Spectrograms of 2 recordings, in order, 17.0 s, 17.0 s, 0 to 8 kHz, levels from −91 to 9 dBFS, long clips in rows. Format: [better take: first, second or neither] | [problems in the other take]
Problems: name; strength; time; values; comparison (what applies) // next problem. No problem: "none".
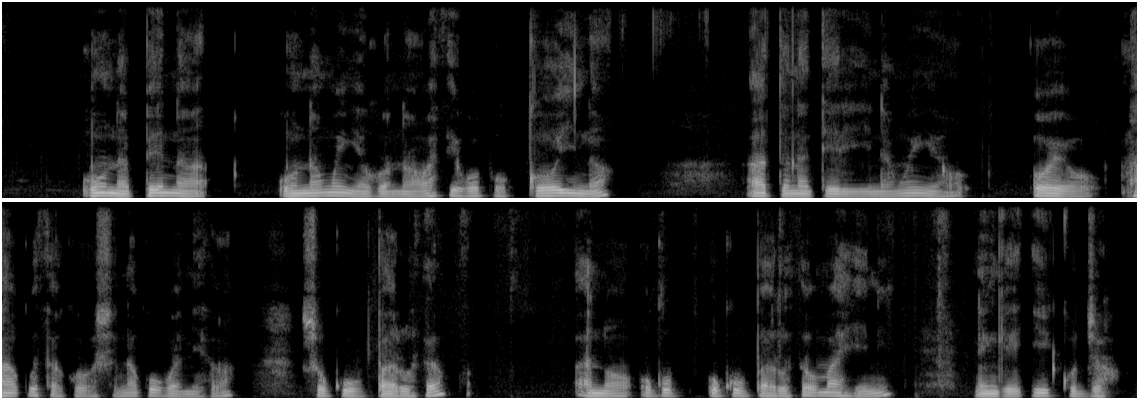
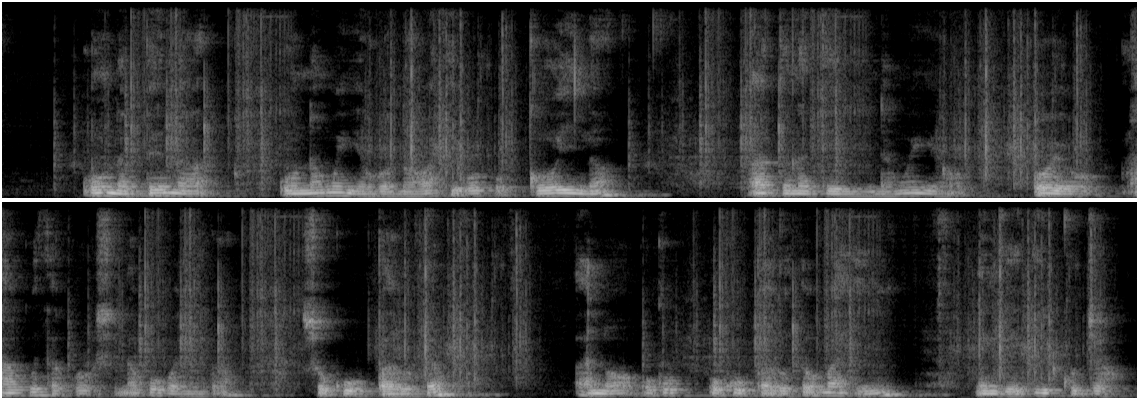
first | background sound (Tools); 19 dB below the speech // room echo; dies away in 0.4 s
